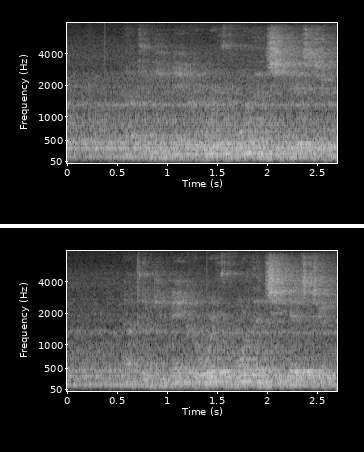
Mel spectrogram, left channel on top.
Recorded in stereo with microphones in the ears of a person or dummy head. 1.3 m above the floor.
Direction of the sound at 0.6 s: 50° right (ahead or behind).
